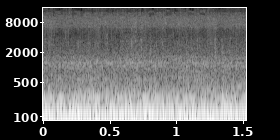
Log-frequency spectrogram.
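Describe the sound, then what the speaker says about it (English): A Skoda Octavia RS with a Stage 3 TVS gearbox map and torque limiters removed drives on, a loud, steady low engine rumble filling the cabin with no clear shift breaks and no talk. "I have removed all torque limiters. The car is shifting as fast as possible,"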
